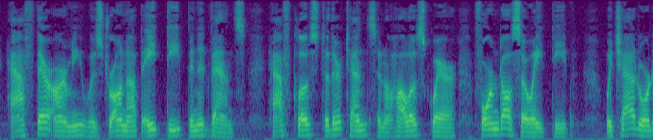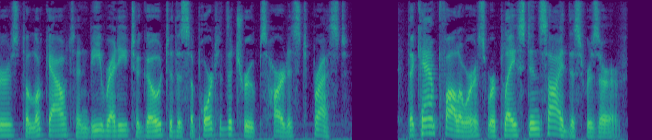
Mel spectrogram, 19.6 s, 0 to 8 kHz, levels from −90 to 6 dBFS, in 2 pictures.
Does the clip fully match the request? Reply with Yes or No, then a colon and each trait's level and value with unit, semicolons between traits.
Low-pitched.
Yes: low, 110 Hz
